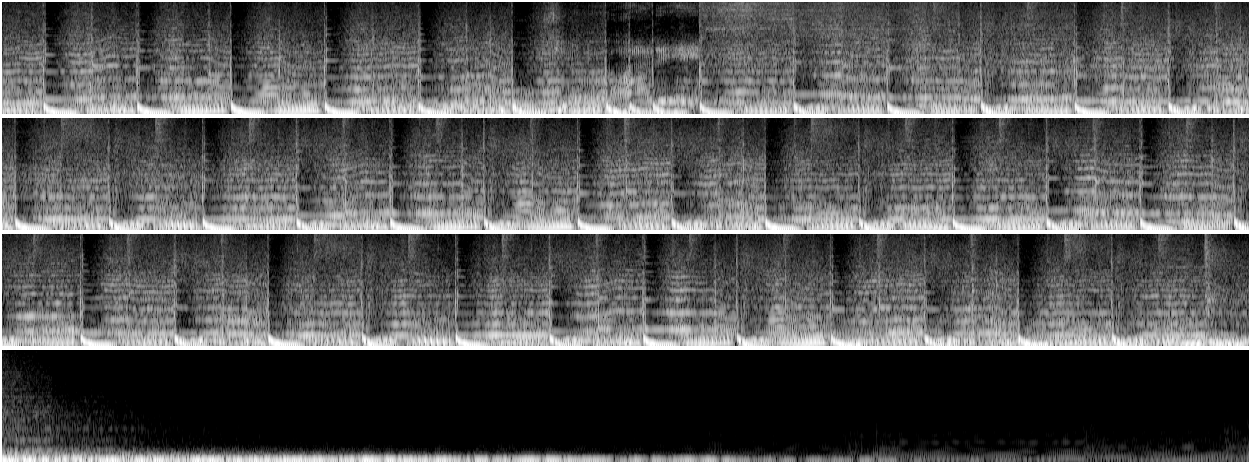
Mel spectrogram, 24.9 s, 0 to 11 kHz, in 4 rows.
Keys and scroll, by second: 14.8 super+c, 15.8 super+v.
